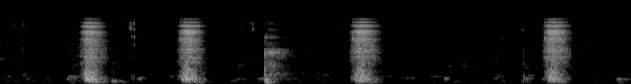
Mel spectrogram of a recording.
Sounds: Sniff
